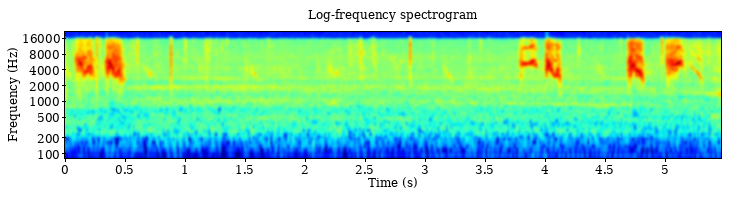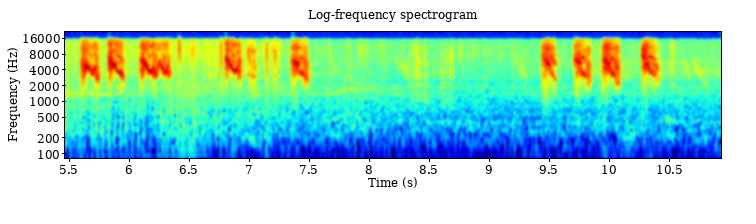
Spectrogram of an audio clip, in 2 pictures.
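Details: At a shrine in July 2022, young sparrows riding on a hand give bursts of brief high chirps in clusters, separated by quieter stretches with faint background noise.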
